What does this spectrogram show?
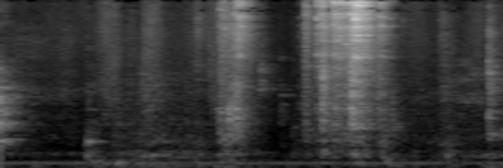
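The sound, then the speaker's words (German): A stuck kitchen drawer is yanked several times during cooking, each jolt setting cutlery and utensils inside clattering. The noisy bursts build, the loudest rattle arriving near the end. “Hilfe, warum geht die Schublade nicht auf? Jetzt.”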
